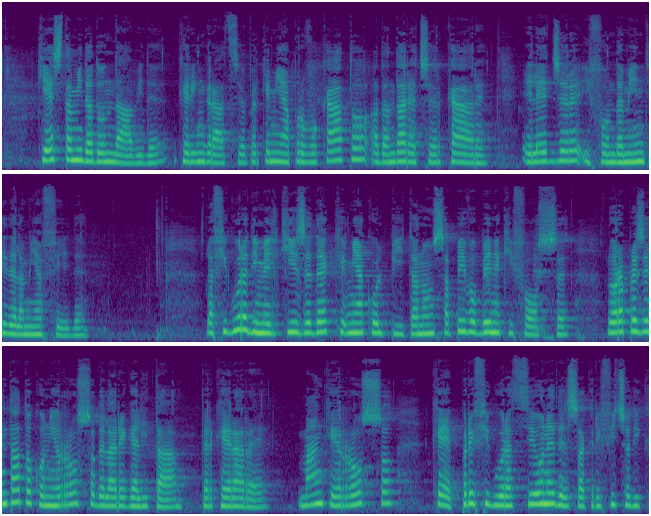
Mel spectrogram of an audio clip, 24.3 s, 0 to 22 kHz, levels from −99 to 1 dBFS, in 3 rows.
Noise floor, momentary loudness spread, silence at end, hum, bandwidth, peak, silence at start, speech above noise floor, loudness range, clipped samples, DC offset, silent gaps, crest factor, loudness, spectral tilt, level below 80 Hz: -68 dBFS; 10 LU; 0.1 s; none; 16 kHz; -16 dBFS; 0.45 s; 38 dB; 4 LU; under 0.1%; under 0.1%; none; 16 dB; -31 LUFS; -5.5 dB/octave; -74 dBFS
